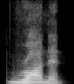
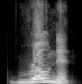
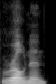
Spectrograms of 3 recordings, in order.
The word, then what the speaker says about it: Ronin: are killing me it's not pronounced Roden yeah it's pronounced Ronin it's a a a could be yeah it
